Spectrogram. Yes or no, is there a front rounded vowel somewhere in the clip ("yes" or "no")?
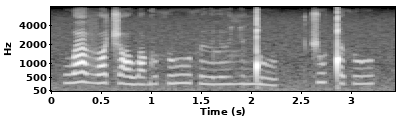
no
